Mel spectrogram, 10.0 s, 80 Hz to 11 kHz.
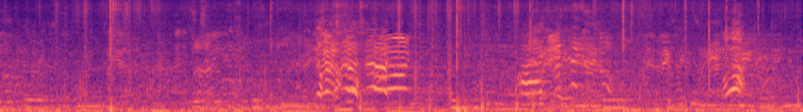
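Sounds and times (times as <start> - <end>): players shouting: 3.7 - 5.4, 6.4 - 9.7.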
